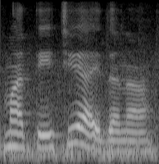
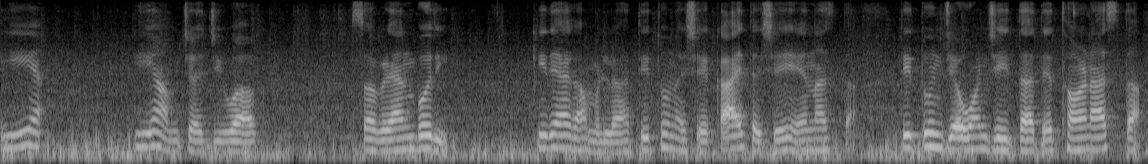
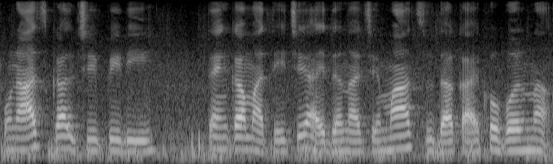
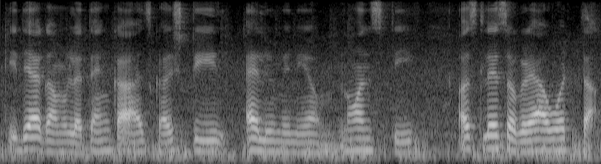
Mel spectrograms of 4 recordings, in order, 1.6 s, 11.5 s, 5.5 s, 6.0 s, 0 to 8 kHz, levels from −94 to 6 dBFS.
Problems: none marked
